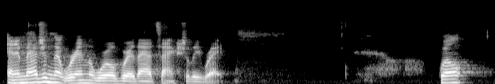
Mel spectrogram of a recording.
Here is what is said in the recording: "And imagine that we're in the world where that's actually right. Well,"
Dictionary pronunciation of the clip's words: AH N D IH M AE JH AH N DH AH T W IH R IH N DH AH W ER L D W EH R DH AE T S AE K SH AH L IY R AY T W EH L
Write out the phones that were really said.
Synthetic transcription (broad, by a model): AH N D IH M AE JH AH N DH AH T W IH R IH N DH AH W ER L D W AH R DH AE T S AE K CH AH L IY R AY T W EH L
